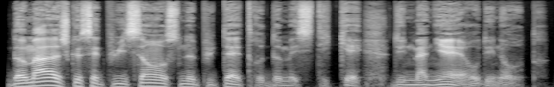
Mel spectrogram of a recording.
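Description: A man reading a novel aloud in measured, steady scripted narration. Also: low-pitched, no room sound, studio quality. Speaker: audiobook narrator.

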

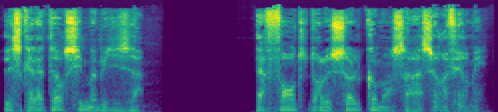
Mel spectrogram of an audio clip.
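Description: Male audiobook narrator, very deep, husky, dry close-mic sound. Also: lively intonation, fairly bright tone, no echo. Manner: low, measured, dramatic reading. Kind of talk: scripted narration.

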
